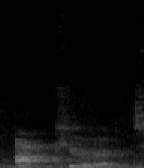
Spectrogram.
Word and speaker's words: accurate: Accurate. Accurate. Accurate. Accurate. Accurate. Because you're saying accurate, and it's accent at the beginning.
